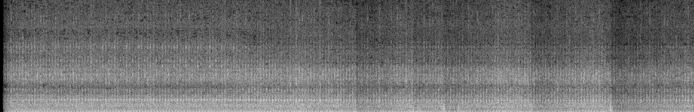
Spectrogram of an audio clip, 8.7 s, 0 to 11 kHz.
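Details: Ford Ranger 3.0 NGD diesel at idle: fast steady clatter, about four knocks a second, from the front timing case; cause not pinned down; timing case noise.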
